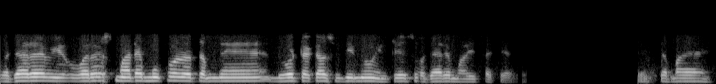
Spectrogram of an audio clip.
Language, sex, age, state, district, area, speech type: Gujarati, male, 60+, Gujarat, Anand, urban, conversation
